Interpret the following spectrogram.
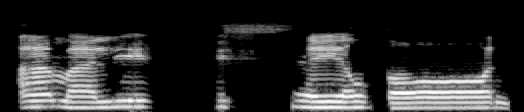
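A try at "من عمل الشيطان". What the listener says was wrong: Nah, itu masih sin. Jadi huruf shin bukan sin.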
